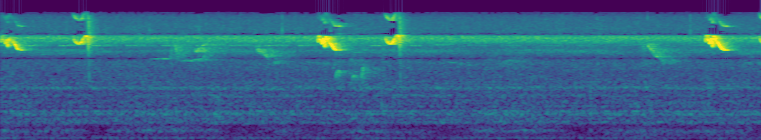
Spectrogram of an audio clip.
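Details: Buff-bellied hermit giving very high, thin, squeaky notes, each a brief descending slur, heard in short clusters roughly every two to three seconds over a steady hiss of background insects and low rumble.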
